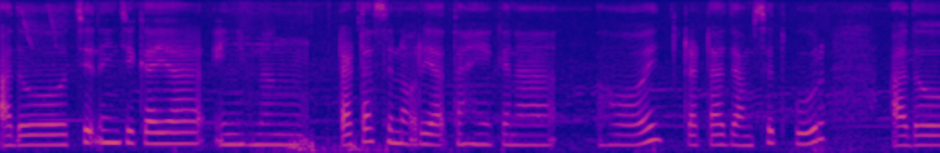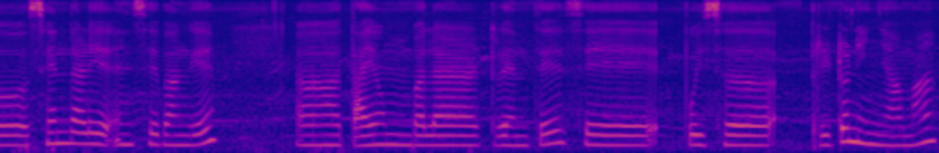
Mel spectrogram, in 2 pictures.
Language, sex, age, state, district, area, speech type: Santali, female, 30-45, Jharkhand, Bokaro, rural, spontaneous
